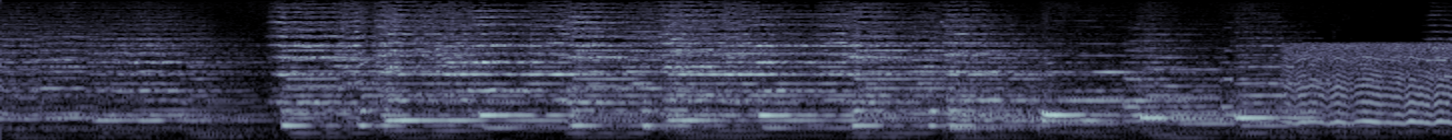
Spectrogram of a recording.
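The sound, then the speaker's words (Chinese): A hungry fly buzzes around nonstop, searching for food, its steady drone rising and dipping in pitch as it darts about, with a low rhythmic pulse underneath and no voices. “有一只饥饿的苍蝇飞来飞去，四处寻找食物。”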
